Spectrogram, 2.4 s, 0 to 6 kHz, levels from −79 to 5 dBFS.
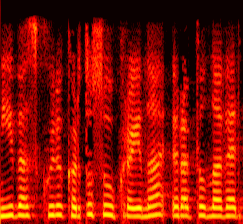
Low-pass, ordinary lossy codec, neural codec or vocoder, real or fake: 5.4 kHz; AAC, 32 kbps; codec, 16 kHz, about 1 kbps, DyCAST, with the encoder's durations; fake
